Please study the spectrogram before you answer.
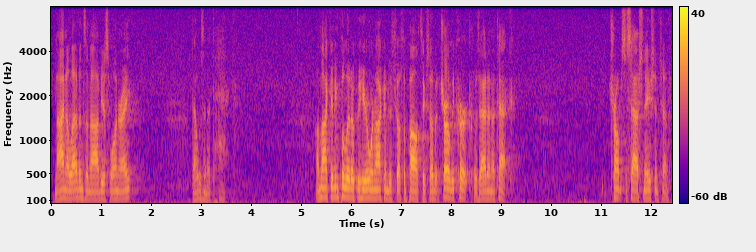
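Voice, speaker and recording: A man, a church elder, preaching a sermon in a conversational way, full of rhetorical questions and humor, in a church sanctuary. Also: mid-range voice. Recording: long church reverb.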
